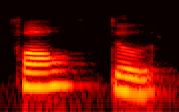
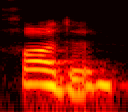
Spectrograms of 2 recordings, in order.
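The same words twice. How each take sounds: First: फादर broken in two, "faw... dur"; split syllables. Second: Said in the usual way. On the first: Shown as a demonstration. Teacher showing how A is pronounced, फादर syllable by syllable. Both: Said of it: "क्या pronounce किए थे".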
